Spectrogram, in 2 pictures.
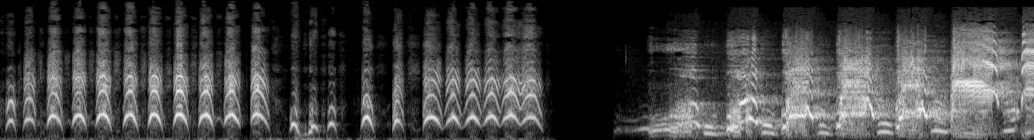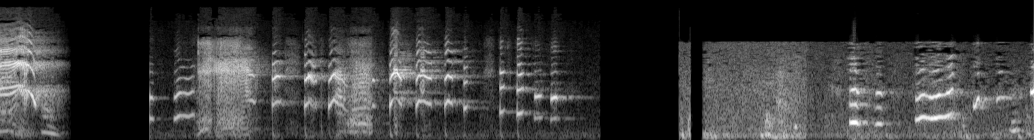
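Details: Chimpanzee calls in several bouts: quick even pants, then a stretch of loud harsh screaming, broken hoots and shrieks, and finally squeals over a hissy background.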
